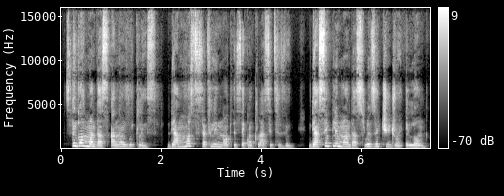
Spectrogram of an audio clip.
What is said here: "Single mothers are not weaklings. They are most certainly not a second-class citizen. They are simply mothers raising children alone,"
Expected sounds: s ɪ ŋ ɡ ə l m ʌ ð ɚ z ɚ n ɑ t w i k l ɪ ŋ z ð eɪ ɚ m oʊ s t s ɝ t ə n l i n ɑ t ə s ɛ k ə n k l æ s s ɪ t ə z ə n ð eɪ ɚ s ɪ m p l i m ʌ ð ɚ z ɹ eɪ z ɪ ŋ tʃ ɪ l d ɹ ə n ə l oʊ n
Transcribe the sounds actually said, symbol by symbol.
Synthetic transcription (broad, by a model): s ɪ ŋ ɡ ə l m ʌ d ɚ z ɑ n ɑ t w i k l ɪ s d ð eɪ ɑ m oʊ s t s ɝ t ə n l i n ɑ t ə s ɛ k ə n k l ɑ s s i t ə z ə n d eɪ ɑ s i m p l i m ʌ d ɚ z ɹ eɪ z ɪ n tʃ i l d ɹ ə n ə l oʊ n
